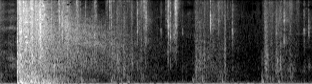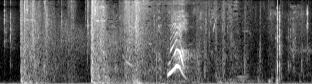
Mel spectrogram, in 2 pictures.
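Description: Sniper shots in the video game Fortnite: a few sharp, loud cracks scattered across the span with quieter game sounds and brief chirps between them, no talk during the shots.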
